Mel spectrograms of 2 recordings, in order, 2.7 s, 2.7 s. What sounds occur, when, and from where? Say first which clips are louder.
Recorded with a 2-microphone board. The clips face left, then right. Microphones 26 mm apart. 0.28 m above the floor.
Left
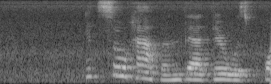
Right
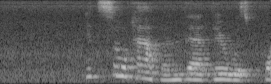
0.9 s a woman speaking: even; 30° left (ahead or behind), 2.5 m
